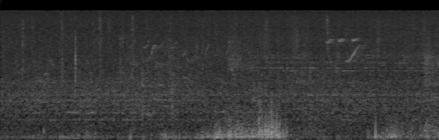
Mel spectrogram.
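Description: Wind gusts against the microphone outdoors.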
